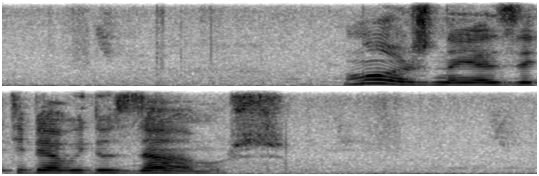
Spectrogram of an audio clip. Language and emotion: Russian, positive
